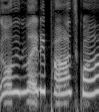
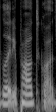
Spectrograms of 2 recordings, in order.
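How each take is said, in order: First: Much higher, drawn-up mock squeal; high-pitched gushing. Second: Said in the usual way. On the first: Host mocks how she keeps saying the hashtag, high-pitched. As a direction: imitate your own high coo. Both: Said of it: "Sorry, I keep going".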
